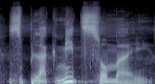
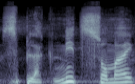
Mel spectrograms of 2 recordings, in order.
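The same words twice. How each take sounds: First: Said in the usual way. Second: Slow Splagnitzomai, spaced out, stress on the first I; Greek word pronounced. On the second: Shown as a demonstration. Teaching the congregation Splagnitzomai, slowly, stress on the first I. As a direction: carefully spell out Splagnitzomai with the accent on the first I. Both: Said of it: "con acento en la primera I".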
